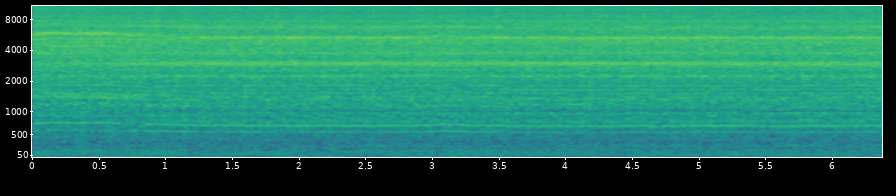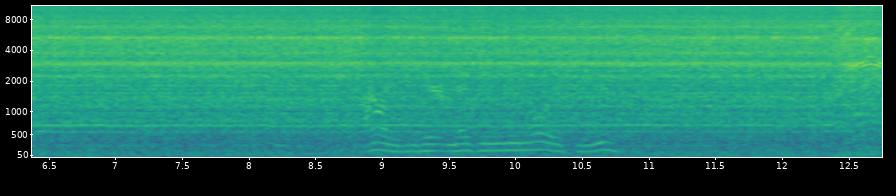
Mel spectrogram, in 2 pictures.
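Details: 1996 Chevy Lumina idling after Bar's Leak power steering repair was added to the reservoir to fix pump noise: smooth, steady idle with no whine from the pump, which now sounds quiet and normal.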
